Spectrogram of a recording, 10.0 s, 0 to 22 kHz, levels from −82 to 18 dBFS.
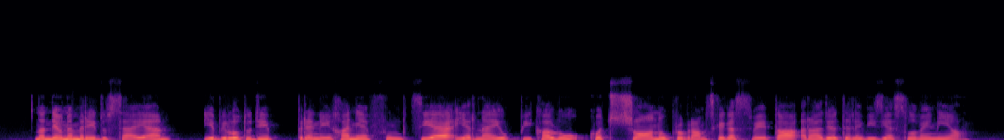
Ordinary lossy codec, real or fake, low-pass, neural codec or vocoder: Opus, 32 kbps; fake; 7.2 kHz; codec, 16 kHz, 2 kbps, FunCodec, trained on LibriTTS, 25 frames a second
